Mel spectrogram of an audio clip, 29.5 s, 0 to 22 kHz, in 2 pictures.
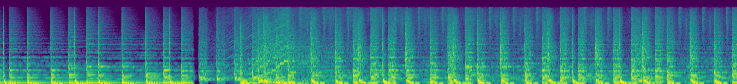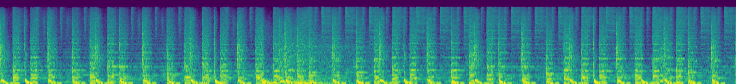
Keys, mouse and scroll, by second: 0.6 Tab, 2.5 click, 8.1-15.2 drag, 21.1 click, 26.4 click.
